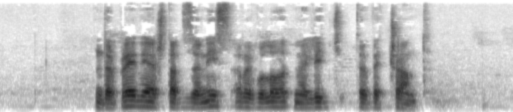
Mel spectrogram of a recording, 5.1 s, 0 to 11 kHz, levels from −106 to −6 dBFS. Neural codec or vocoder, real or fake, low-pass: none; real; 9.9 kHz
